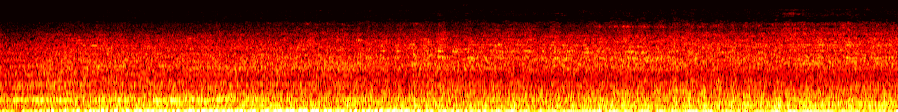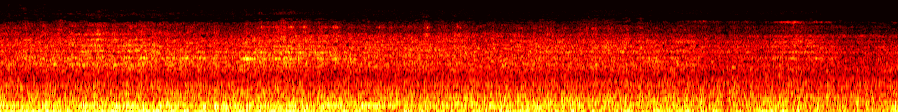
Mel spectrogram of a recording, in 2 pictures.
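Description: A diesel-hauled passenger train passing: the locomotive's engine gives a low rumble under the noise of the coaches running over the rails. The sound eases off slightly towards the end.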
